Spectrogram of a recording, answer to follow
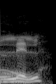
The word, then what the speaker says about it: Lil: It's not little actually. Lil. Lil. Correct pronunciation.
